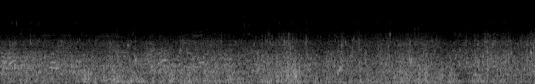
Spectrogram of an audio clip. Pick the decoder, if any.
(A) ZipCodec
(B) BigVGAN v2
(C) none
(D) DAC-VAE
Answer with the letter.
C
